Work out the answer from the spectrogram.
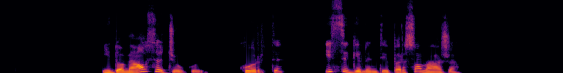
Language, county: Lithuanian, Kaunas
